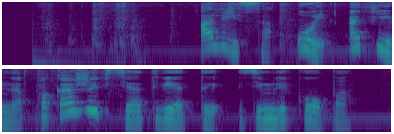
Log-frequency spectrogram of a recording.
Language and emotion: Russian, positive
